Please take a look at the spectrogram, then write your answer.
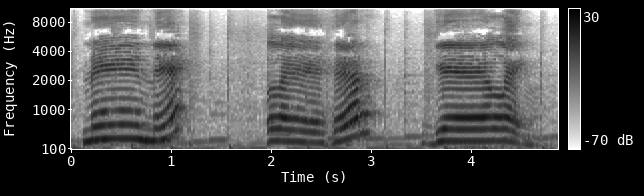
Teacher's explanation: e madia bawah depan dengan kondisi bibir semi terbuka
